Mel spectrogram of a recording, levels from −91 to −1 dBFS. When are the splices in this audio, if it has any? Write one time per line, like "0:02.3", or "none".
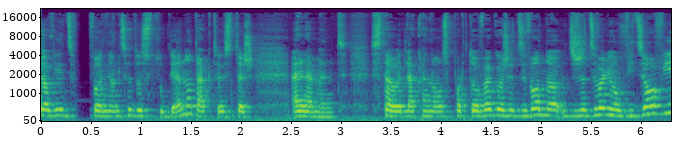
none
